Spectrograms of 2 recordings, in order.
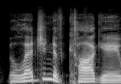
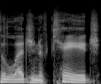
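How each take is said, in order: First: The last word is said as two syllables, kah-geh. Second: The last word is said as one syllable, cage. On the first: The speaker calls it right. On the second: The speaker calls it wrong.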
